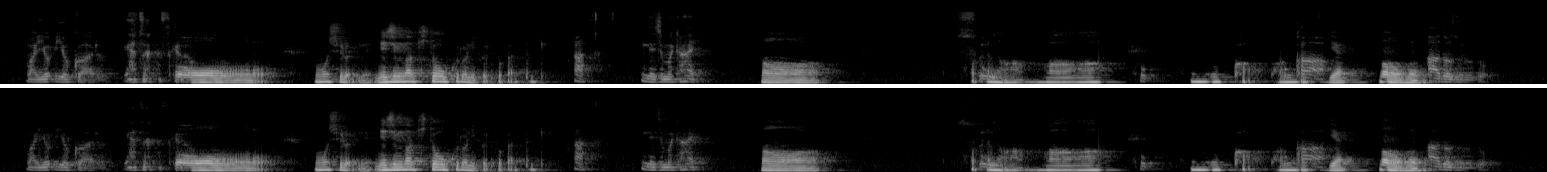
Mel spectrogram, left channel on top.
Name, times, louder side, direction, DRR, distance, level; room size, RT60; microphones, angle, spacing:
voice 1, 0.3-2.0 5.7-6.0 6.4-7.0 9.6-10.0 11.4-11.5 12.8-13.3 14.3-14.9, left 2 dB, 55° left, 7 dB, 1.1 m, -40 dB
voice 2, 1.8-5.3 7.6-8.2 9.6-11.0 11.9-13.0 13.3-13.5 13.8-14.3, equal, 5° right, 5 dB, 0.6 m, -29 dB
14.5 x 14.0 x 4.8 m, 0.72 s
head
